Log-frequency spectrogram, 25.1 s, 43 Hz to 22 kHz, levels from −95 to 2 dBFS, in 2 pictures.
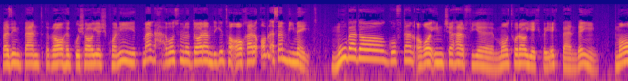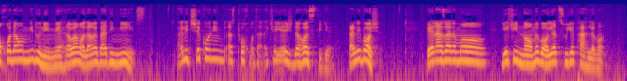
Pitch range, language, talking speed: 150-200 Hz, Persian, 135 wpm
